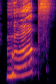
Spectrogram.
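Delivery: high, loud sheepish cry; whoops. Acted. Froggy caught on the table, high sheepish whoops.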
